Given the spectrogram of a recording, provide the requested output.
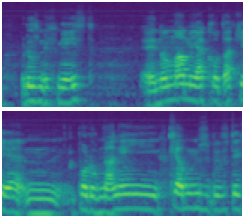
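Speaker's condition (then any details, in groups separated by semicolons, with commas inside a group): Cerebral palsy; uses wheelchair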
